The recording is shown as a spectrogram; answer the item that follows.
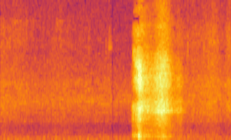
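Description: A single short, breathy burst of breath from a woman close to the microphone, about one and a half seconds in; the rest is quiet room tone.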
